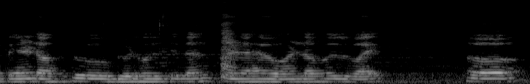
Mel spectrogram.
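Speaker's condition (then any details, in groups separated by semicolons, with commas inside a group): Parkinson's; left side rigidity; over 5 years since diagnosis, slightly improved movement; speech deteriorating, chewing difficult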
